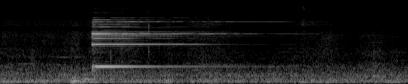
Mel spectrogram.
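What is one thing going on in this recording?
An elevator chime rings once.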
